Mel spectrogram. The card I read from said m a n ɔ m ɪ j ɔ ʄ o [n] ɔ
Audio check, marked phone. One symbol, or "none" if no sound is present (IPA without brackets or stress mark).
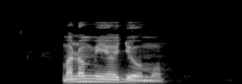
m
